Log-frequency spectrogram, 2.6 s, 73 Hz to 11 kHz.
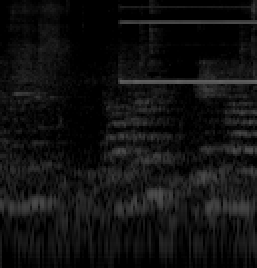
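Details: Microwave oven 10 A fuse (230–250 V) tested on multimeter continuity with probes either way: a steady high continuity beep comes on when probes touch and holds evenly, so the fuse is intact.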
